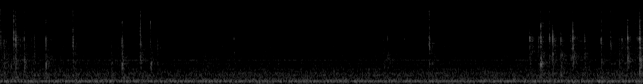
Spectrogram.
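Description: Both hands tap with their fingertips on a full-size black plastic mechanical computer keyboard with red keycaps. The keystrokes come as sharp, bright clicks in scattered bursts, busiest at the start and the end. A steady low hum sits underneath throughout.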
